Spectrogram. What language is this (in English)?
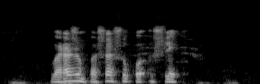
Mari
